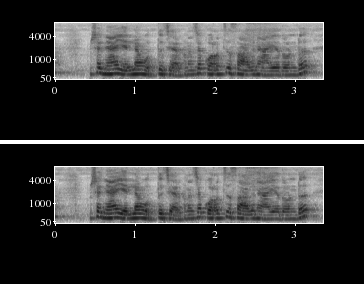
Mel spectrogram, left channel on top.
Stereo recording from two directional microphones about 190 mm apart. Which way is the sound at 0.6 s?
40° right (ahead or behind).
